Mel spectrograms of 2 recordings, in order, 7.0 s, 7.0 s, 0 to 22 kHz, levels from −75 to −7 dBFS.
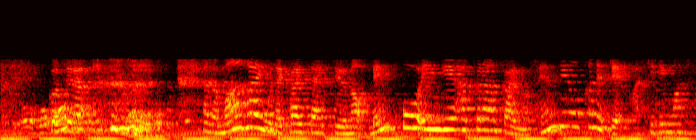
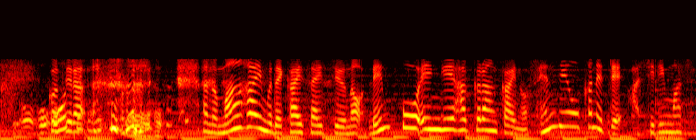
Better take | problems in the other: second | room echo; dies away in 0.7 s

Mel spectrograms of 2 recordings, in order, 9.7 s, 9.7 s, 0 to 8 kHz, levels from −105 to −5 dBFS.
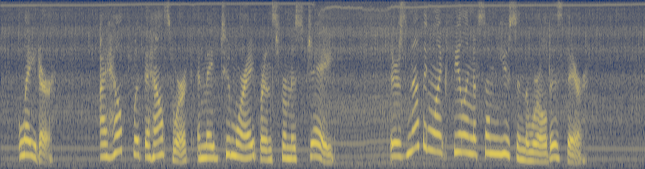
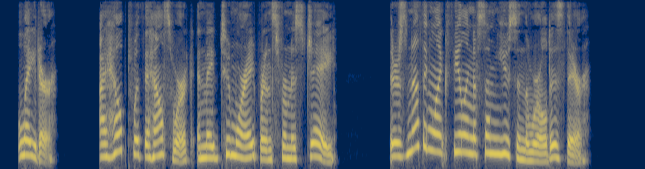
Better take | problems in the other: second | background sound (Tools); 19 dB below the speech

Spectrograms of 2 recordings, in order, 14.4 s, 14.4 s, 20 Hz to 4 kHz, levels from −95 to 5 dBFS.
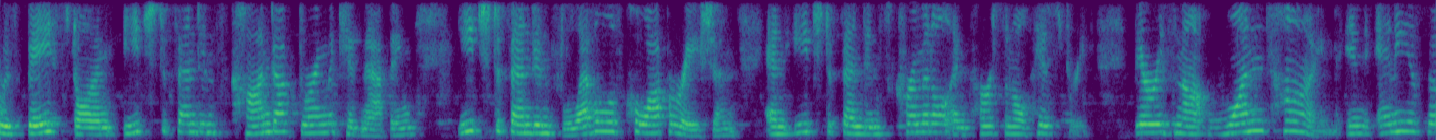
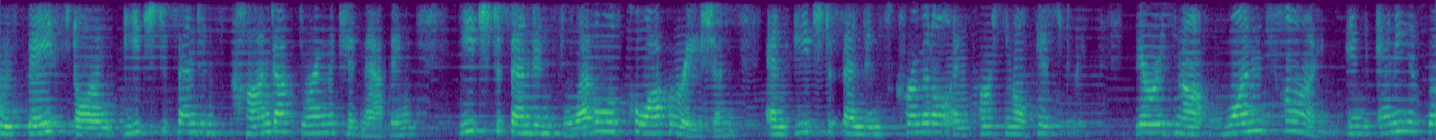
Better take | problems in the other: first | noise reduction (neural separator model SepFormer DNS4)

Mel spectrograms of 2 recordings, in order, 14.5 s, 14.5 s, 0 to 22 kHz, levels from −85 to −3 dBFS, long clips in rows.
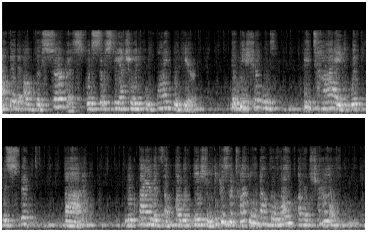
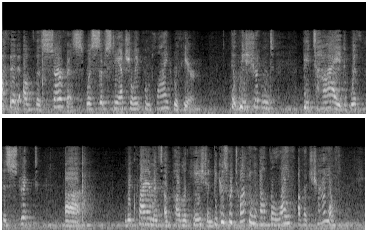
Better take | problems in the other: second | noise reduction (neural separator model SepFormer DNS4)

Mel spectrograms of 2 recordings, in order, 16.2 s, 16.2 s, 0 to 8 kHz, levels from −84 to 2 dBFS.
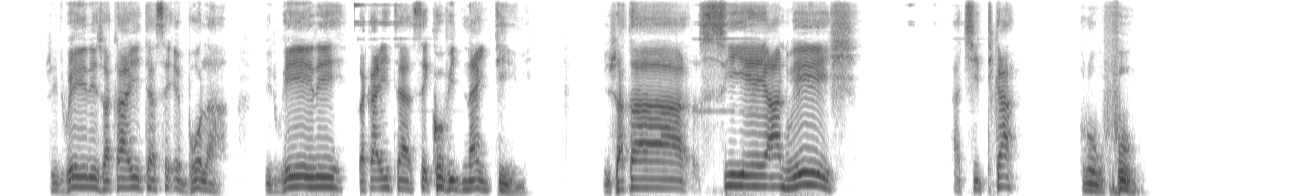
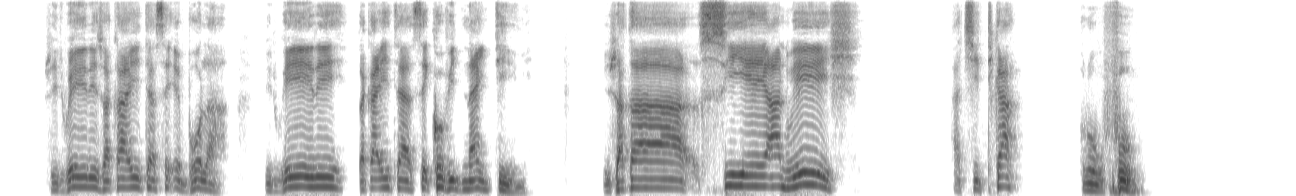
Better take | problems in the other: second | noise reduction (neural mask model DeepFilterNet 3)

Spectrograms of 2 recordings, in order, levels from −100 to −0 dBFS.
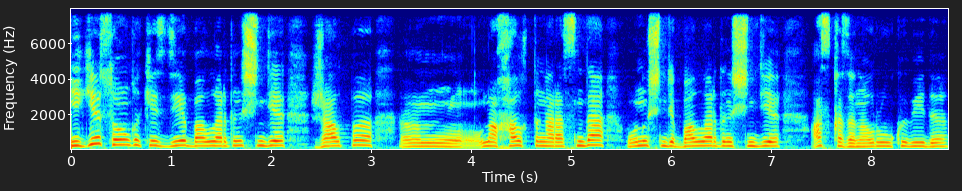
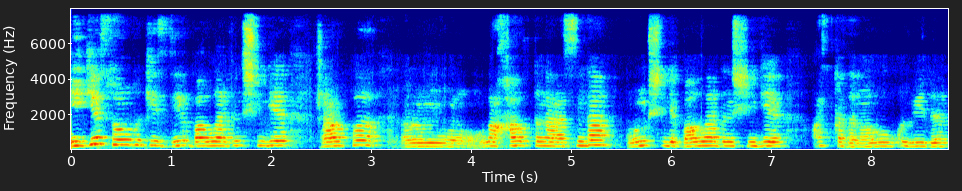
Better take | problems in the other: first | noise reduction (neural mask model DeepFilterNet 3)

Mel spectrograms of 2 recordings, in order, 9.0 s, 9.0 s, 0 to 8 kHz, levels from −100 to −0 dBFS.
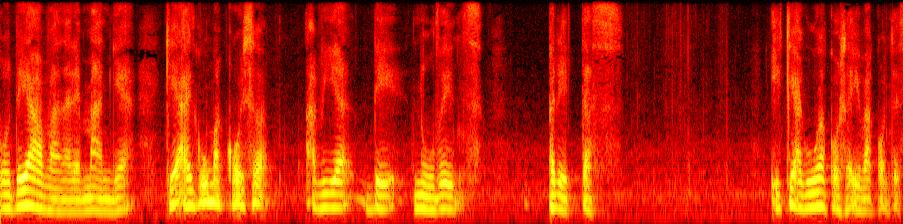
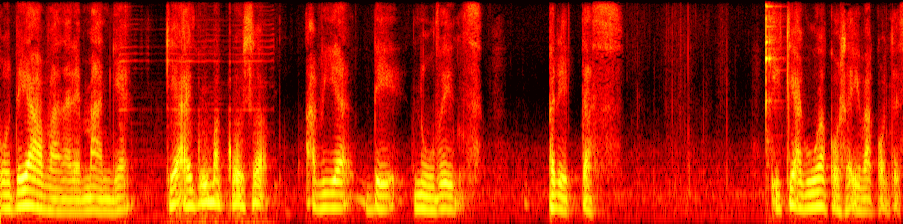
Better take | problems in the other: first | noise reduction (neural separator model SepFormer DNS4)

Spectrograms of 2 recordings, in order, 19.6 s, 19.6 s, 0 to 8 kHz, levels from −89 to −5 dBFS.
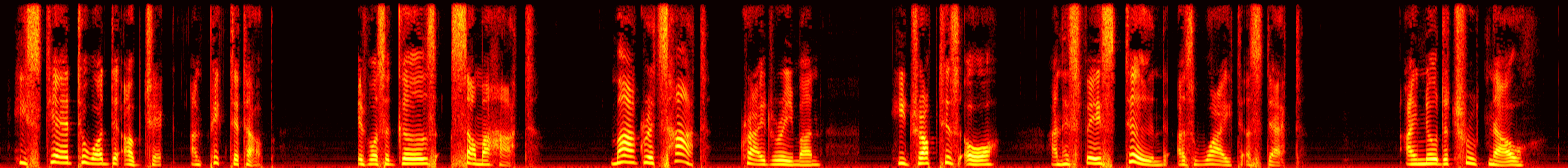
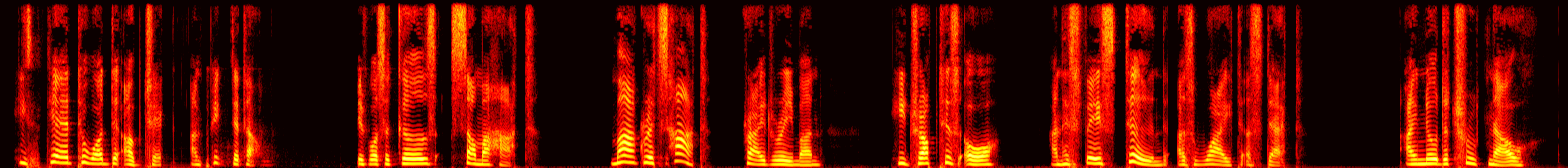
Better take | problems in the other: first | noise reduction (neural mask model DeepFilterNet 3)

